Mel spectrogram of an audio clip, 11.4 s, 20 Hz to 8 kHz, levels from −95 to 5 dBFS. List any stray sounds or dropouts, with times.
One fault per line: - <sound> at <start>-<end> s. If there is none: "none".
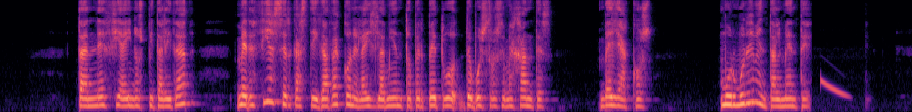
- chirp at 10.3-10.7 s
